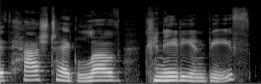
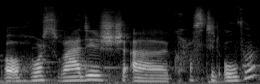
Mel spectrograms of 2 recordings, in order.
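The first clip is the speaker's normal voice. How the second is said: playful put-on French accent. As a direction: present the dish like a mock French host. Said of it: "I don't know why I'm talking French".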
